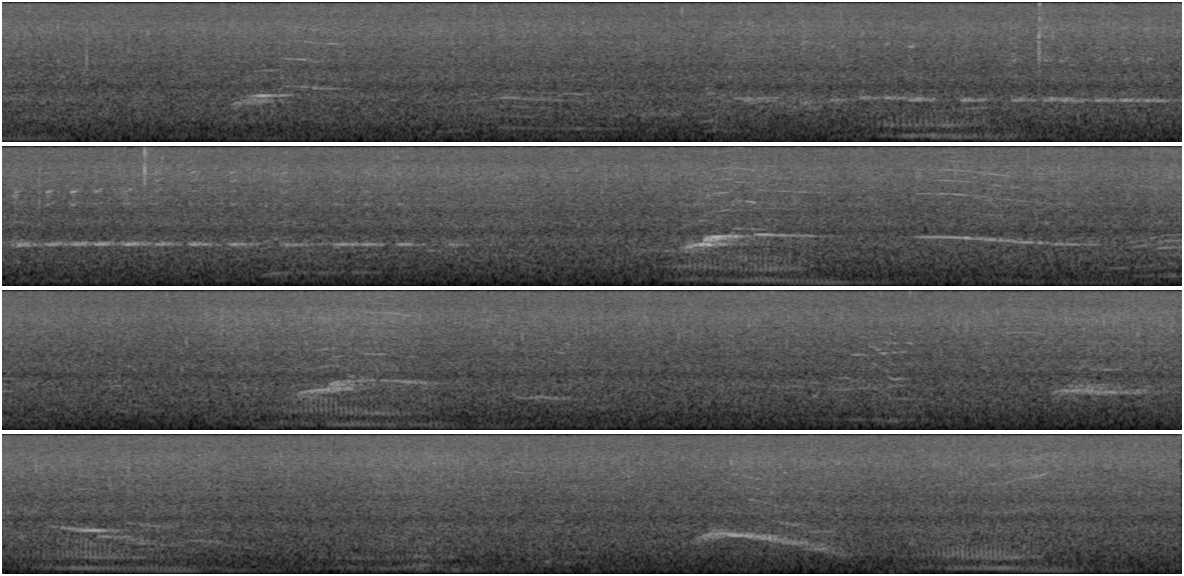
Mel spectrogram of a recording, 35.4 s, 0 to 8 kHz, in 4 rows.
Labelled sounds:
1.8	2.6	humpback whale, 0.78 to 3.6 kHz
3.7	4.1	humpback whale, 0.78 to 0.91 kHz
5.5	5.9	humpback whale, 0.78 to 0.91 kHz
7.9	8.1	humpback whale, 0.78 to 0.88 kHz
14.0	14.9	humpback whale, 0.78 to 2.1 kHz
15.7	17.0	humpback whale, 0.78 to 5.0 kHz
20.0	20.9	humpback whale, 0.78 to 5.2 kHz
24.3	24.5	humpback whale, 2.0 to 2.2 kHz
25.7	26.0	humpback whale, 0.78 to 1.0 kHz
26.9	27.8	humpback whale, 0.78 to 1.2 kHz
30.3	30.6	humpback whale, 3.5 to 3.8 kHz
31.8	32.2	humpback whale, 0.78 to 0.91 kHz
34.2	34.4	humpback whale, 3.1 to 3.6 kHz

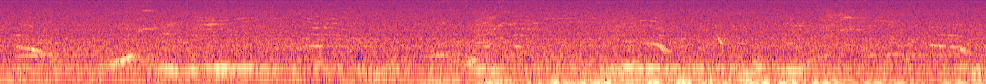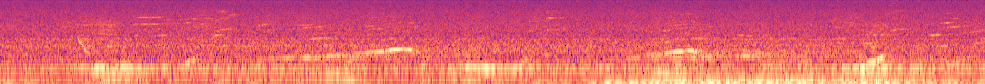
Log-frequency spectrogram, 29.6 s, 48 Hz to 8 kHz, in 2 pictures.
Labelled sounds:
2.1	2.4	humpback whale, 1.1 to 4.3 kHz
3.0	3.7	humpback whale, 1.7 to 2.7 kHz
7.5	7.8	humpback whale, 1.7 to 2.0 kHz
8.5	8.8	humpback whale, 2.0 to 2.2 kHz
12.6	13.0	humpback whale, 2.6 to 2.9 kHz
16.8	17.8	humpback whale, 1.8 to 2.8 kHz
19.2	19.5	humpback whale, 1.7 to 1.8 kHz
28.1	28.4	humpback whale, 1.2 to 1.4 kHz
29.3	29.5	humpback whale, 1.1 to 1.3 kHz

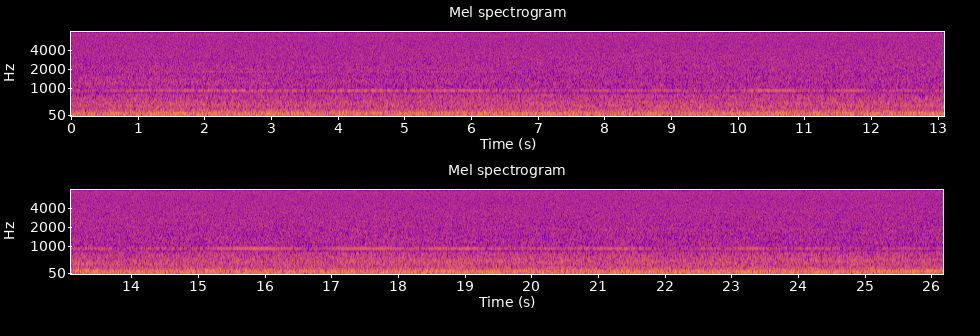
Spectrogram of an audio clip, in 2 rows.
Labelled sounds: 15.5	15.9	vessel noise, 0.86 to 0.99 kHz

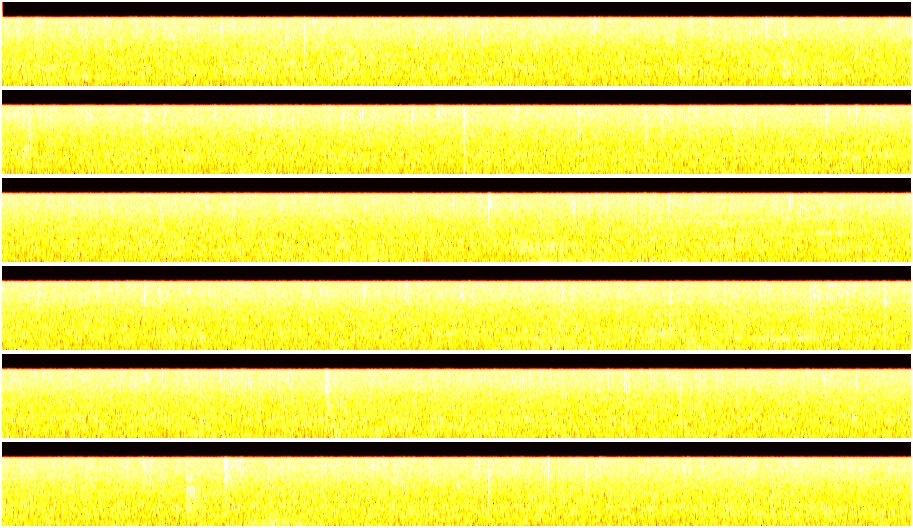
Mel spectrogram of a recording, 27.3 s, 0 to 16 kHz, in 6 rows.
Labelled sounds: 12.4	13.4	humpback whale, 1.2 to 2.3 kHz

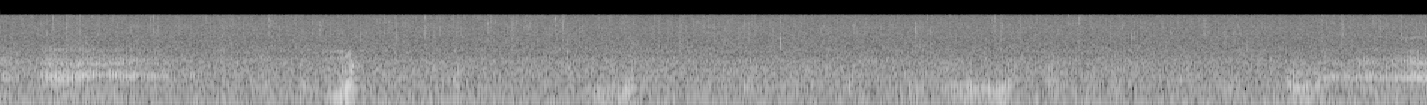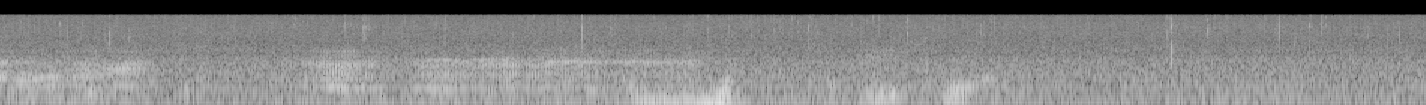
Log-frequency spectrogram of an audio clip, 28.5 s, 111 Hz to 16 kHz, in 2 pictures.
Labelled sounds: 3.3	3.6	humpback whale, 1.1 to 1.5 kHz
14.0	14.3	humpback whale, 0.78 to 1.1 kHz
18.5	18.8	humpback whale, 0.91 to 1.0 kHz

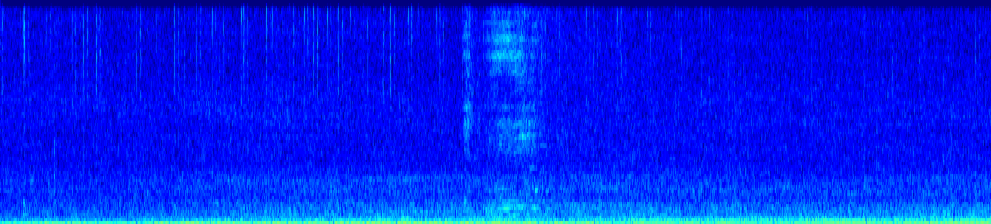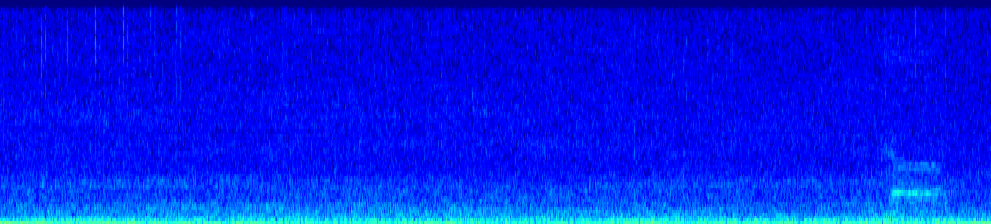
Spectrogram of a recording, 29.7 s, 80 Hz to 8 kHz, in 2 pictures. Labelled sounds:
6.9	8.3	killer whale, 0.36 to 8.0 kHz
27.9	29.2	killer whale, southern resident, J pod, call S04, 0 to 8.0 kHz

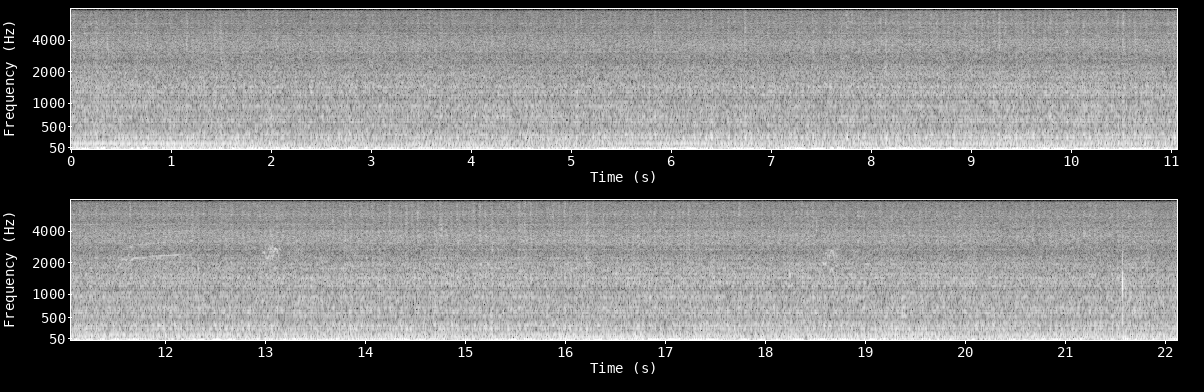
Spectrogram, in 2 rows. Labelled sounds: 11.8	12.2	killer whale, Bigg's (transient), 2.3 to 2.5 kHz

